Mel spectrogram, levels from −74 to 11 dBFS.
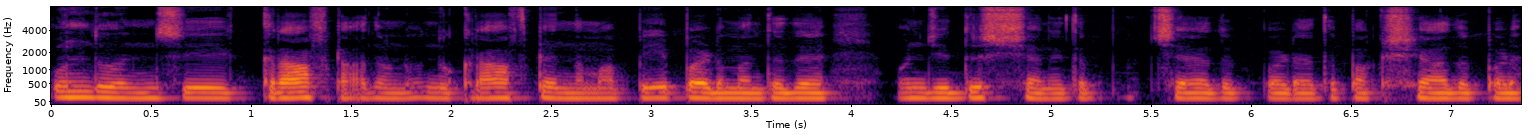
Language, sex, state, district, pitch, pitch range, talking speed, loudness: Tulu, male, Karnataka, Dakshina Kannada, 125 Hz, 120-130 Hz, 105 wpm, -19 LUFS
